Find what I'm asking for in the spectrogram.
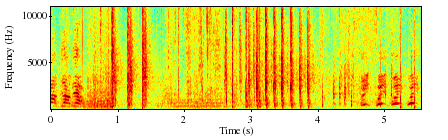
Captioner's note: gunfire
